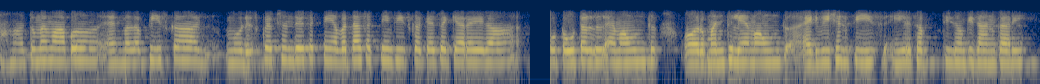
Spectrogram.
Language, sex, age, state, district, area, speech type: Hindi, female, 18-30, Madhya Pradesh, Narsinghpur, rural, conversation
